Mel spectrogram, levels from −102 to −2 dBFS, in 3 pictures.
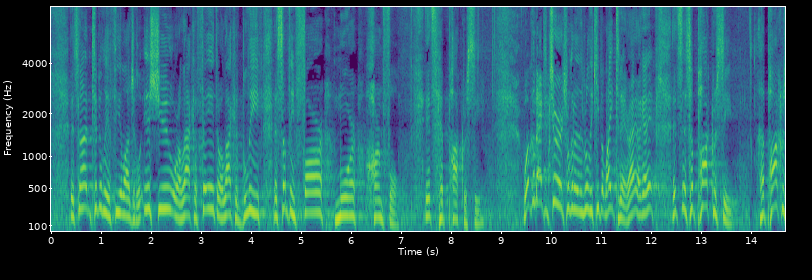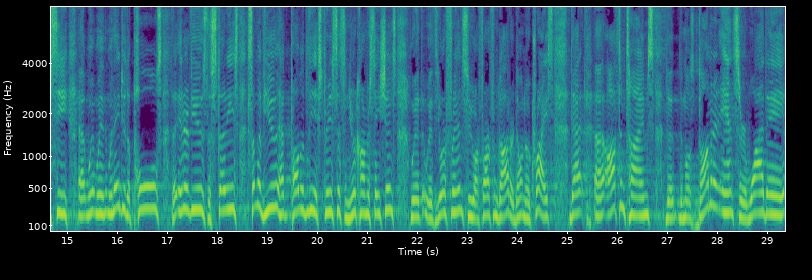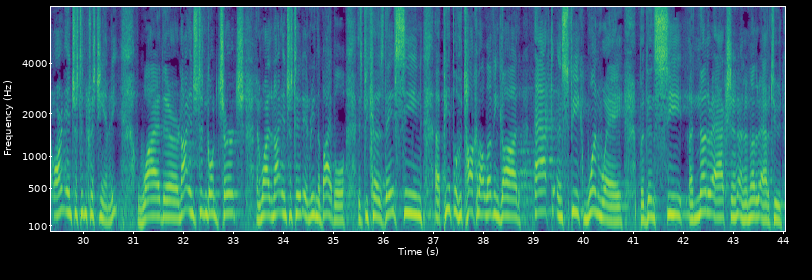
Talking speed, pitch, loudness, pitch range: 180 wpm, 200 Hz, -22 LUFS, 175-225 Hz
